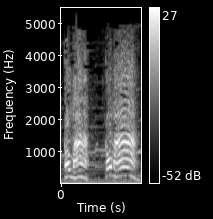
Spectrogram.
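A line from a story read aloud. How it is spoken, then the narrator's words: Staggering howl. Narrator (Vietnamese): Hoa Thiết Cán loạng choạng rú lên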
